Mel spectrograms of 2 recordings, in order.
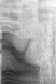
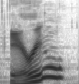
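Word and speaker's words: Aryll: and his little sister errol or ariel i've heard it pronounced both ways uh you know what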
